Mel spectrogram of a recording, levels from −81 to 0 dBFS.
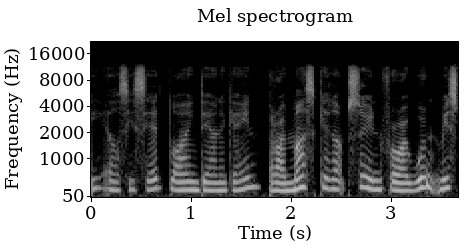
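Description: Near the end of the speech, from 3.29 to 3.36 s, there is short concealed packet loss: about 40 ms of the call's audio failed to reach the decoder in time, and the receiver patched roughly 34 ms of that gap by extending the preceding sound before crossfading back into the real signal. The splice is audible as a brief smear or wobble. The call codec's bandwidth, which reaches up to about 12 kHz, is heard across the whole clip.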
